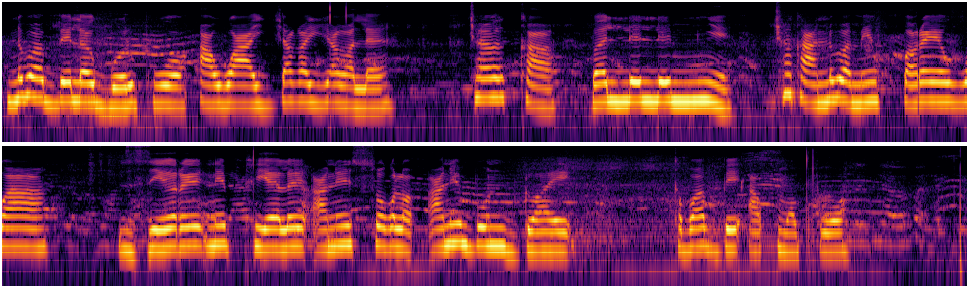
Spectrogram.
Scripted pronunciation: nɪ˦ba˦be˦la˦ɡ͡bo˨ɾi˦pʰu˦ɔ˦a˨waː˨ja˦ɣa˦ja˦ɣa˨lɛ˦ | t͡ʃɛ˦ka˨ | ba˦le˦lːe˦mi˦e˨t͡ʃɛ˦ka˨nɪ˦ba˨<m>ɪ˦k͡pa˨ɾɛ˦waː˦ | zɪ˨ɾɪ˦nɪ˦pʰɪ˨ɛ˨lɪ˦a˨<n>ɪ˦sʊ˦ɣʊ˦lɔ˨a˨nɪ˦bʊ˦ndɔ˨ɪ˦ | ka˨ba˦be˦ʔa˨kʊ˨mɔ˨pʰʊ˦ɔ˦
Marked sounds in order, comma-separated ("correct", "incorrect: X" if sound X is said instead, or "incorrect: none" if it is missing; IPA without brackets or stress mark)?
correct, correct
